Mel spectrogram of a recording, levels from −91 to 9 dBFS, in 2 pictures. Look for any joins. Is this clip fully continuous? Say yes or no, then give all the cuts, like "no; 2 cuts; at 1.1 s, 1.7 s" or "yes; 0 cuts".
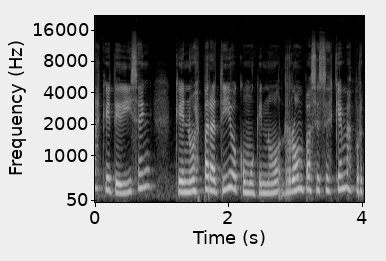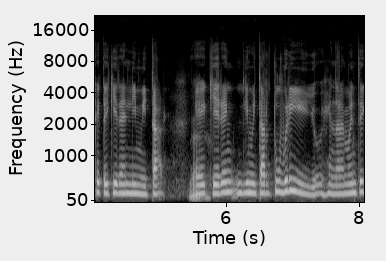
yes; 0 cuts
